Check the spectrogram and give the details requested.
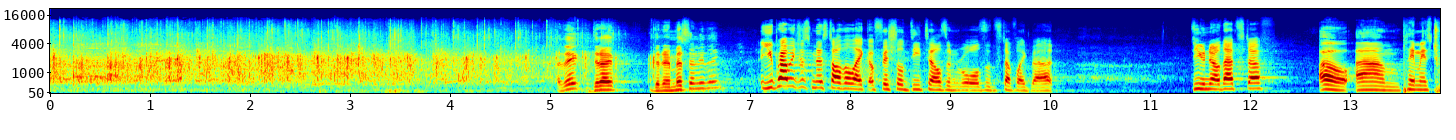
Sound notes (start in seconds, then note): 2.4 laughter; 4.9 applause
